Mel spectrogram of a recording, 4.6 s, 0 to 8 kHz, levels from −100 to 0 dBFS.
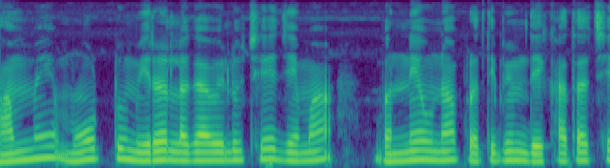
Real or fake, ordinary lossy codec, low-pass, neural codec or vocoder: real; none; none; none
